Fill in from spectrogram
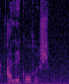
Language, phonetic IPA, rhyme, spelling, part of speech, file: German, [aleˈɡoːʁɪʃ], -oːʁɪʃ, allegorisch, adjective, De-allegorisch.ogg
- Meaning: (adjective) allegorical, allegoric; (adverb) allegorically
